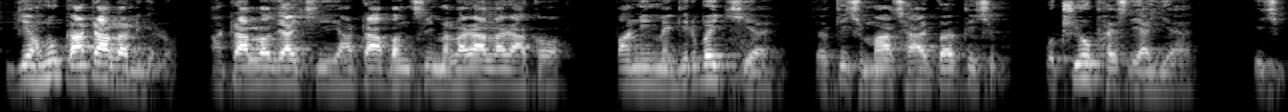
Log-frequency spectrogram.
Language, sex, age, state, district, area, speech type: Maithili, male, 60+, Bihar, Samastipur, rural, spontaneous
